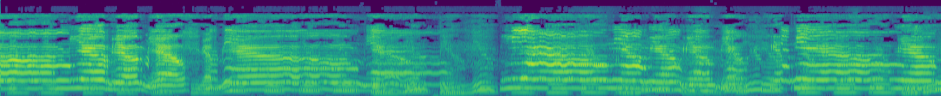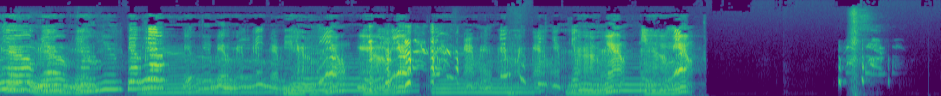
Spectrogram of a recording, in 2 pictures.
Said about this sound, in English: So let's give it a listen. The caroling SWIC cats are back. Meow, meow, meow, meow.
